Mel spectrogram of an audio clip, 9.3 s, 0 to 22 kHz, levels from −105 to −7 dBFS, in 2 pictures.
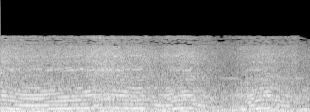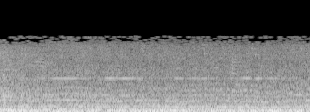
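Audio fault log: Throughout, transcoding between lossy codecs: nothing above 5.8 kHz and mixed watery, smeared artefacts, likely low-bitrate MP3 re-encoded as Vorbis, stacking both codecs' damage.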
